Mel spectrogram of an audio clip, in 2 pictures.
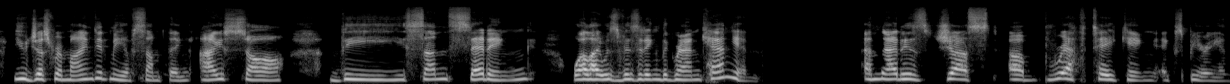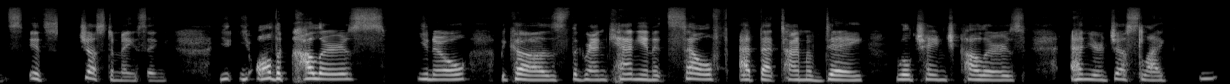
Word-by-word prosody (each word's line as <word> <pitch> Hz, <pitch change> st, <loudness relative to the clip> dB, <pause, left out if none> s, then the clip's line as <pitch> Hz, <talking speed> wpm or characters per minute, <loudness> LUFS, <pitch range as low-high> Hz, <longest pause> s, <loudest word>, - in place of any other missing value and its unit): You 255 Hz, -2 st, +4 dB
just 245 Hz, +4 st, +4 dB
reminded 240 Hz, +4 st, 0 dB
me 225 Hz, -5 st, -2 dB
of 185 Hz, -, -8 dB
something; 190 Hz, -1 st, -5 dB
I 210 Hz, +3 st, +4 dB
saw 200 Hz, -5 st, +1 dB, 0.5 s
the 215 Hz, +1 st, -1 dB
sun 240 Hz, +2 st, 0 dB
setting 230 Hz, -1 st, +2 dB, 0.4 s
while 230 Hz, +1 st, +6 dB
I 230 Hz, 0 st, +8 dB
was 220 Hz, -4 st, +1 dB
visiting 230 Hz, +1 st, +1 dB
the 230 Hz, -, -1 dB
Grand 210 Hz, 0 st, +2 dB
Canyon. 280 Hz, -, +1 dB, 1.0 s
And 240 Hz, +1 st, 0 dB
that 240 Hz, -1 st, +6 dB
is 230 Hz, -5 st, 0 dB
just 240 Hz, -4 st, +1 dB
a 230 Hz, -2 st, +2 dB
breathtaking 215 Hz, -3 st, -2 dB
experience, 175 Hz, -6 st, -9 dB
it's 255 Hz, -6 st, -5 dB, 0.2 s
just 285 Hz, -8 st, -1 dB
amazing! 175 Hz, -2 st, -9 dB, 0.5 s
Y 245 Hz, 0 st, -6 dB
y 235 Hz, -, -5 dB
all 265 Hz, +3 st, +4 dB
the 265 Hz, -, +4 dB
colors, 245 Hz, -2 st, +1 dB, 0.3 s
you 245 Hz, -, -3 dB
know, 225 Hz, +1 st, 0 dB, 0.3 s
because 205 Hz, -2 st, 0 dB
the 240 Hz, -, -3 dB
Grand 210 Hz, -1 st, -1 dB
Canyon 235 Hz, -3 st, +2 dB
itself, 235 Hz, +3 st, -1 dB, 0.2 s
at 220 Hz, +1 st, +1 dB
that 210 Hz, -3 st, +1 dB
time 215 Hz, -2 st, 0 dB
of 185 Hz, -5 st, -6 dB
day 200 Hz, -2 st, +2 dB, 0.3 s
will 225 Hz, 0 st, +1 dB
change 220 Hz, 0 st, -1 dB
colors, 200 Hz, -3 st, -2 dB, 0.4 s
and 240 Hz, 0 st, +1 dB
you're 215 Hz, -2 st, -4 dB
just 235 Hz, +3 st, -2 dB
like, 195 Hz, -3 st, -5 dB, 0.3 s
"W 265 Hz, +1 st, -12 dB
220 Hz, 130 wpm, -23 LUFS, 205-240 Hz, 1.0 s, I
